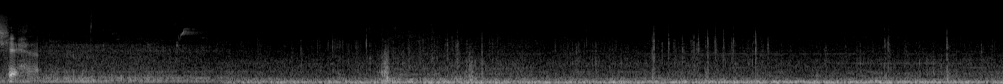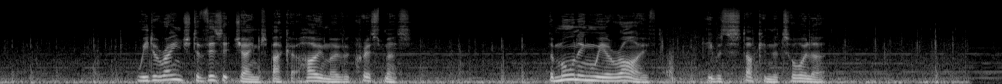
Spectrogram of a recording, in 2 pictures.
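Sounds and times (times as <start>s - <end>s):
moving vehicle rumble: 0.0s - 20.0s.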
